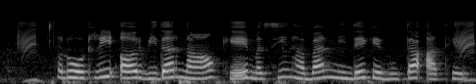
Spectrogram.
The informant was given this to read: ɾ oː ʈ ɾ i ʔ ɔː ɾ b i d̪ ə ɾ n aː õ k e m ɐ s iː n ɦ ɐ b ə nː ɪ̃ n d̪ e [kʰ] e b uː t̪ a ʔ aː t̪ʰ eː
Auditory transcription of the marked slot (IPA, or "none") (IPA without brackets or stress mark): k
